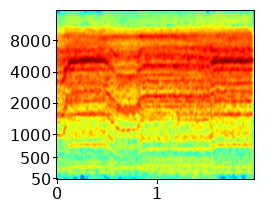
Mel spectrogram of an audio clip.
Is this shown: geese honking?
no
